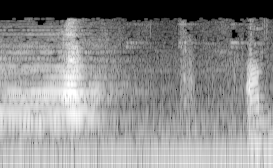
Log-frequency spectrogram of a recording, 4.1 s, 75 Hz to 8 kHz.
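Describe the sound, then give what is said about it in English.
A slow diesel train moving about 3 miles an hour crosses the tracks, rumbling steadily, its low engine drone continuous, with two short tonal bursts rising over it about three seconds apart. “You might be able to hear the sound of the diesel there.”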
